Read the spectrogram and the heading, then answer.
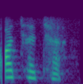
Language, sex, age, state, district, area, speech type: Assamese, female, 18-30, Assam, Dibrugarh, rural, conversation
